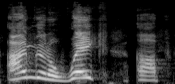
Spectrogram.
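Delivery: laughing through trash talk; wrestling promo voice. Acted. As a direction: threaten like a wrestler, half-laughing. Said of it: "Turn this into a wrestling promo".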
